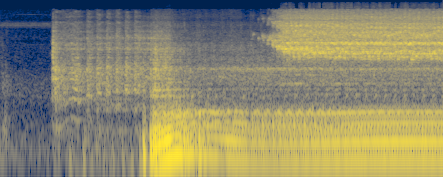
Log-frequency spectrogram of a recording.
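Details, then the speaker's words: Car with exhaust taken off and dumping before the planned straight pipe, one wheel removed for clearance: catches after a brief crank and settles into a loud, raw, deep unmuffled rumble; open exhaust. "Alright, so I got the exhaust off. My plans is to cut it like right here and then straight pipe on out."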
